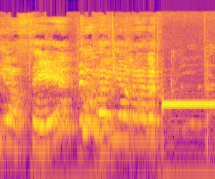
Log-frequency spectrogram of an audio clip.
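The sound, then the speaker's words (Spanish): Lively speech is cut off by a steady, pure electronic beep that starts abruptly and holds for about half a second to the end, loud, like a censor bleep. “Ah, vale, con el pitido, con el pitido lo claro.”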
